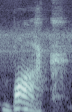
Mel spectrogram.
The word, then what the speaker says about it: balk: And so, and to balk, just quickly, the L is silent. We just say balk, which means to hesitate or say no.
